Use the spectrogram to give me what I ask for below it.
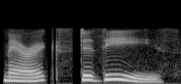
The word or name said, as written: Marek's disease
